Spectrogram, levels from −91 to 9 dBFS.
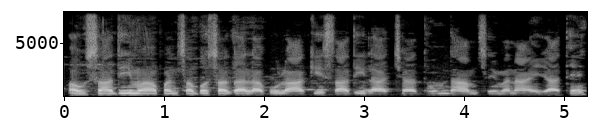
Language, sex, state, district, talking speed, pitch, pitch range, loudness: Chhattisgarhi, male, Chhattisgarh, Rajnandgaon, 195 wpm, 120 Hz, 115-125 Hz, -16 LUFS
